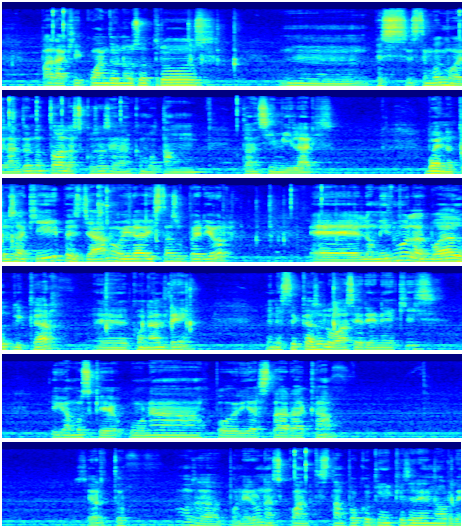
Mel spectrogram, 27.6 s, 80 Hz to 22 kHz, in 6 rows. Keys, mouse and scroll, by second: 0.5 click, 1.9 s, 5.0 middle click, 5.7-7.0 middle drag, 5.7 scroll down 1, 9.2 Tab, 10.6 KP_7, 12.1-12.5 shift+middle drag, 12.9 scroll up 1, 14.8 middle click, 15.2 scroll up 1, 15.7 alt+d.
